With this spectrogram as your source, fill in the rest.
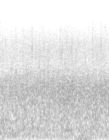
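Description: A church congregation claps together in a brief, dense burst of applause, steady and fairly faint, with no voices standing out.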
